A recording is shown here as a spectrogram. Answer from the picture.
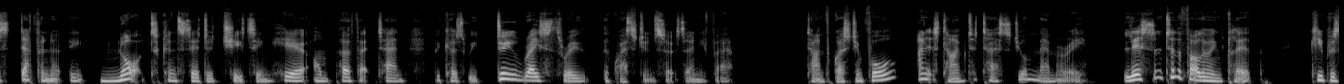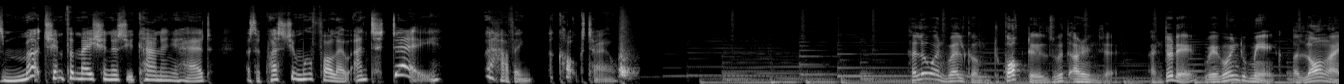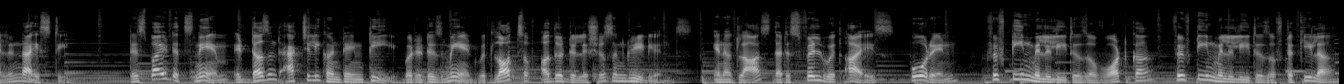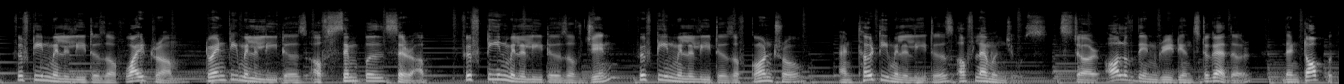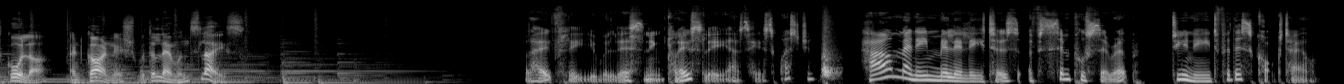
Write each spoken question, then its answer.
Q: How many milliliters of simple syrup do you need for this cocktail?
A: The answer was 20 millilitres.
